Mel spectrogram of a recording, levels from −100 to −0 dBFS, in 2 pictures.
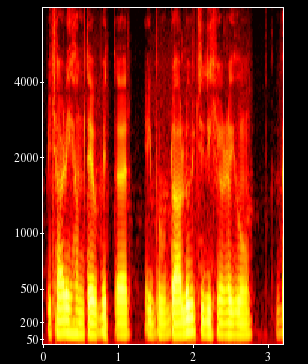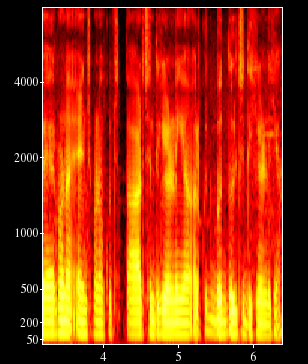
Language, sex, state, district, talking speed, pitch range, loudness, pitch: Hindi, male, Uttarakhand, Uttarkashi, 245 wpm, 100-105 Hz, -18 LUFS, 100 Hz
